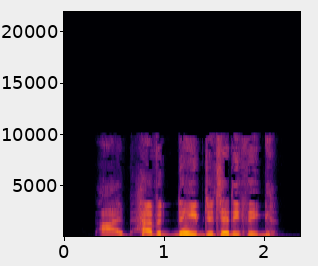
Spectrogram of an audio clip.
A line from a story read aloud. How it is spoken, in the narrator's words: Forsyth answered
